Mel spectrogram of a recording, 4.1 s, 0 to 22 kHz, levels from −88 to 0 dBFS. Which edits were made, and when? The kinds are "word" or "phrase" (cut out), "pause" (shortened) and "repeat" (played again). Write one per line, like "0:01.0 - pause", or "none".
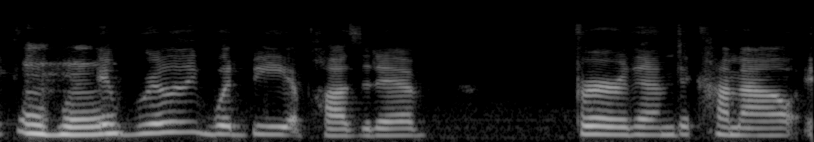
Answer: none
